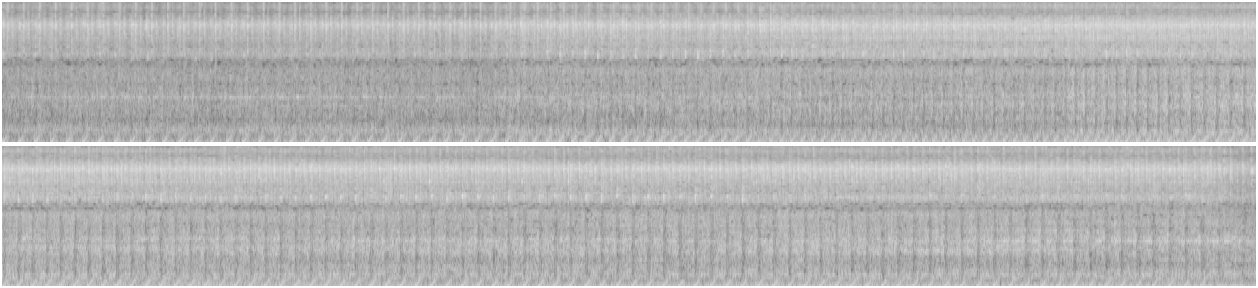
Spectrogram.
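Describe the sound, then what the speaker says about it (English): A Massey Ferguson Executive tractor engine runs steadily, still cold, with a continuous loud, even chugging throb throughout and no talk. "So it starts right up, it runs great. It's a good little motor."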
